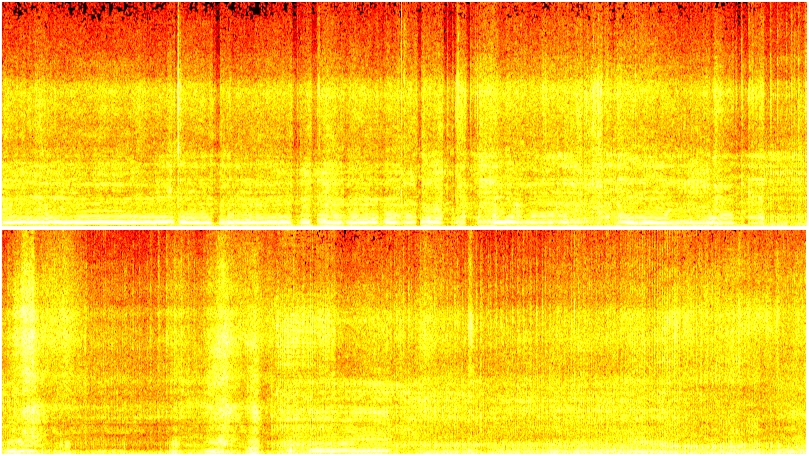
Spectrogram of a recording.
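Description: Off-road dirt bike engine heard from on the bike, revving up and down with the throttle as it climbs a rocky trail, with knocks and rattles from the chassis over the rocks. Past the midpoint it drops to a lower, softer running with short revs as the bike slows among other dirt bikes.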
